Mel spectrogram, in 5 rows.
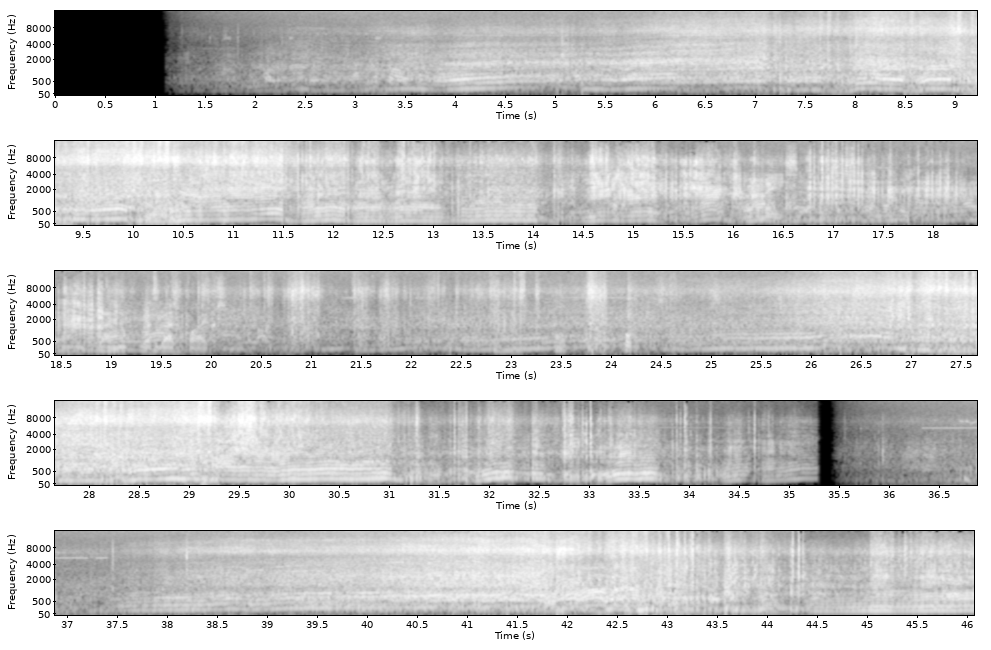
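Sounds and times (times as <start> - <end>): rally car engine revving: 1.6 - 35.3, 36.2 - 46.0.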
